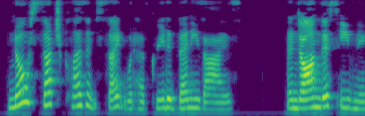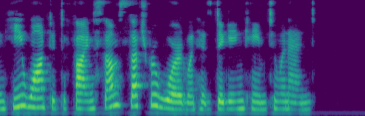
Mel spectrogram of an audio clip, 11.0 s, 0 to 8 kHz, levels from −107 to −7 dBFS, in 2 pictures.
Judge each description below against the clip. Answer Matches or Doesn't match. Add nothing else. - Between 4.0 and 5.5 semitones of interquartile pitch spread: Matches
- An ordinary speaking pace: Matches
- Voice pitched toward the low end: Doesn't match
